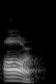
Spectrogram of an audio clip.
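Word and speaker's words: hour: इसी तरह और, घंटा, OUR, और की आवाज़ आ रही है, H नहीं बोला जाए, हॉवर नहीं कहेंगे, और।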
